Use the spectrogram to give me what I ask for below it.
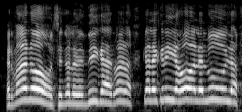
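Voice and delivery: loud, high, beaming church welcome; loud put-on joy for the flock; fake cheerful greeting. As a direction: overdo the holy smile.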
